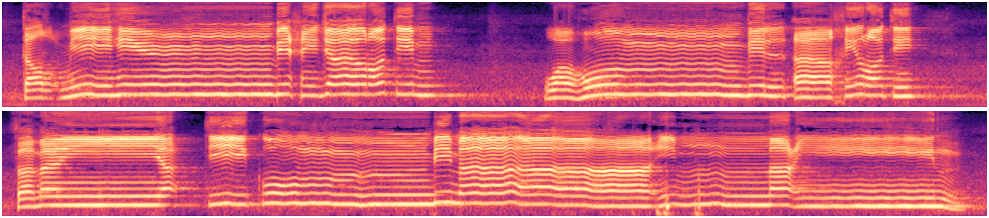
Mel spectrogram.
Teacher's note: cette lettre mim sera dissimulée en faisant le runna, c'est-à-dire on fera le ikhfa et shafawi.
